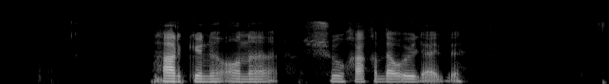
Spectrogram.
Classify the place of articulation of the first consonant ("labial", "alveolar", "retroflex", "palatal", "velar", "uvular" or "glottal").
glottal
